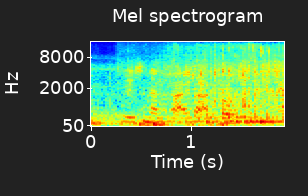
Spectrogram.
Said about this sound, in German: Gut, und jetzt wird gegossen, wenn ich das richtig sehe, ja?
